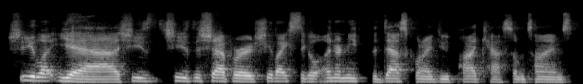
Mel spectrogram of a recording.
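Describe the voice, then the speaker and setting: A man from California talking casually as an interview guest, animated and laughing often. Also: mid-range voice, normal speed. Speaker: interview guest, mountain biker. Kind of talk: casual conversation.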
